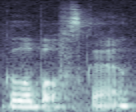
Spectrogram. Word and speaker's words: Golubovskaya: okay and not many people can just can pronounce it but uh my full name by passport in russia would be victor gulobovskaya is so it's a dad's paternal name basically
